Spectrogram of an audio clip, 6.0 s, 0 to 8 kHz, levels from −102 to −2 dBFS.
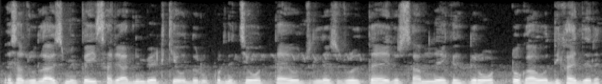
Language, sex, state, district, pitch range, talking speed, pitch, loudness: Hindi, male, Rajasthan, Bikaner, 130-140 Hz, 230 wpm, 135 Hz, -15 LUFS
